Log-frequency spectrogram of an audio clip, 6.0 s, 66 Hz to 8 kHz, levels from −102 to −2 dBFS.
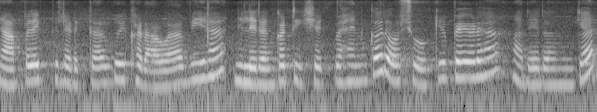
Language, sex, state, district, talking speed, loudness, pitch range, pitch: Hindi, female, Jharkhand, Jamtara, 230 wpm, -25 LUFS, 220-270 Hz, 245 Hz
